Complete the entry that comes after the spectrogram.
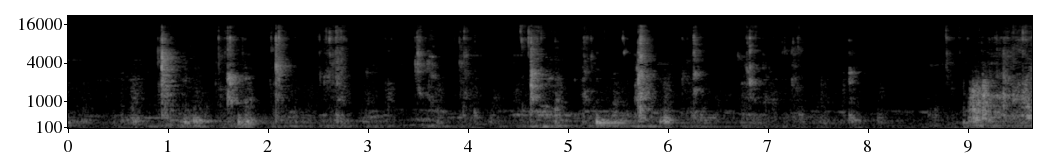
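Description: Close-miked chewing of puri and egg curry, with irregular wet mouth clicks and smacks. Wet squelches come from fingers working the curry-soaked puri.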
